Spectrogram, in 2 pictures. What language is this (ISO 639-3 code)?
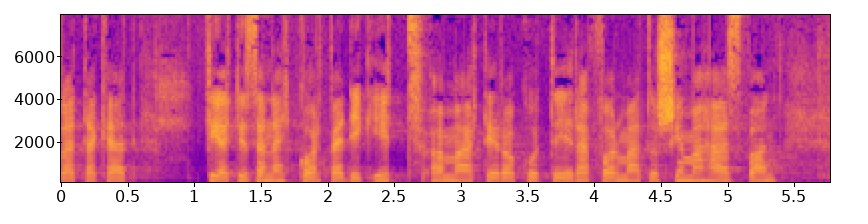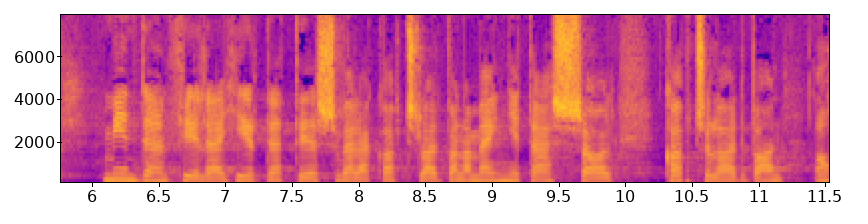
hun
